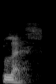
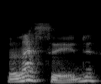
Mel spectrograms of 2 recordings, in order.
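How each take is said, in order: First: It is said with one syllable, ending in 't'. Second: It is said with two syllables, ending in 'id'. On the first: It is used as a past participle. "the past participle would be pronounced bless" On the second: It is used as an adjective. "We say learned"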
